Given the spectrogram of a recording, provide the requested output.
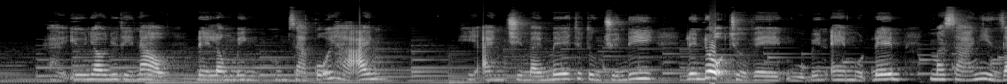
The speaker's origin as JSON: {"language": "Vietnamese", "town": "Saigon", "region": "Ho Chi Minh City", "country": "Vietnam", "tie": "born there", "accent": "Southern Vietnamese", "said": "Quê tôi là ở Hà Nội, nhưng tôi sinh ra ở Sài Gòn. Cả gia đình tôi nói tiếng Bắc, chỉ mình tôi trơ trọi nói tiếng Nam."}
